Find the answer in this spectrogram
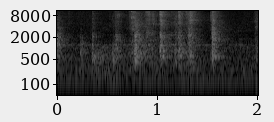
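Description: A quick, irregular run of light clicks and taps, about eight in under two seconds: handling noise from things being moved about on a kitchen counter.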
